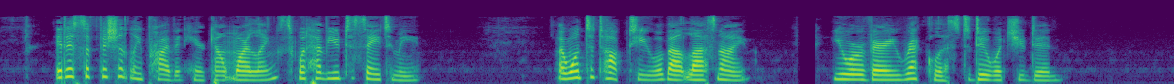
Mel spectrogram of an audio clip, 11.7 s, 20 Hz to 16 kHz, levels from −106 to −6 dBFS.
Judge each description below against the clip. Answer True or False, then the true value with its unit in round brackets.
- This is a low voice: False (215 Hz)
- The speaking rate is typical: True (155 wpm)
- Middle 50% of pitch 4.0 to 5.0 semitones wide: True (4.7 semitones)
